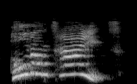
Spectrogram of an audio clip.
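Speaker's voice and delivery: high, loud and slow warning; urgent shout. Acted. Grasshopper warning everyone as the floor heaves, shouting. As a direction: call out to hold on.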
